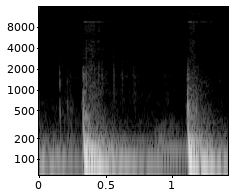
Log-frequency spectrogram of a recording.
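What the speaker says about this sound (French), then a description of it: "ça c'est le son de l'Amstrad." A kick drum picked up through a homemade subkick microphone built from an Amstrad speaker: two deep, booming thumps about three-quarters of a second apart, each ringing out briefly.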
